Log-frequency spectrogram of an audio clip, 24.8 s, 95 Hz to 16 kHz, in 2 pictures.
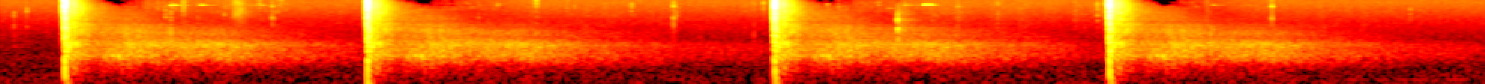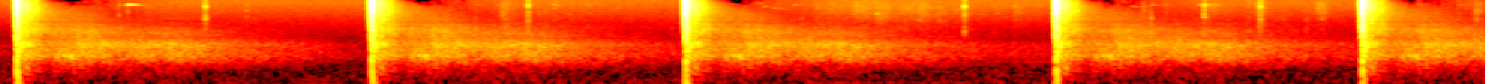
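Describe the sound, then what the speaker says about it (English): A compact Glock 26 pistol is fired at 15 yards on a range in a slow, evenly spaced string of about nine sharp, loud shots, each trailing off in a fading echo. "I'm just going to fire these 10 rounds at 15 yards with a little Glock 26 using the new Magpul GL9 magazines"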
